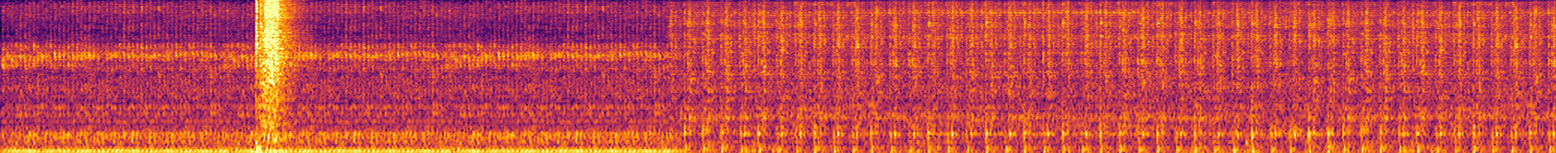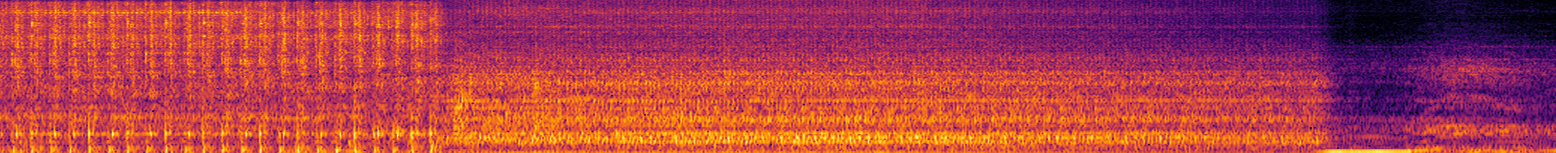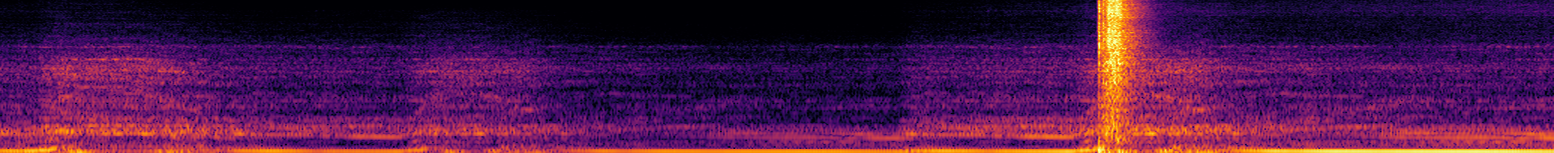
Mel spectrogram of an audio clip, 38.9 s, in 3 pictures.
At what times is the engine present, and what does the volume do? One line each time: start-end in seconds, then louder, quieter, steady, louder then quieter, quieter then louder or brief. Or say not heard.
0.0-38.8 quieter.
